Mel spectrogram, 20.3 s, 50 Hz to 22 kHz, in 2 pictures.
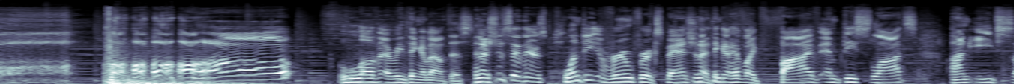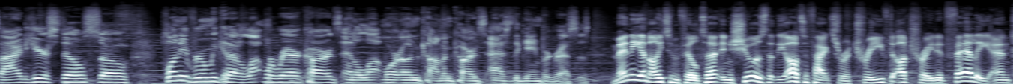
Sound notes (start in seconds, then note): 0.0 dramatic booms in sequence; 1.2 excited noises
